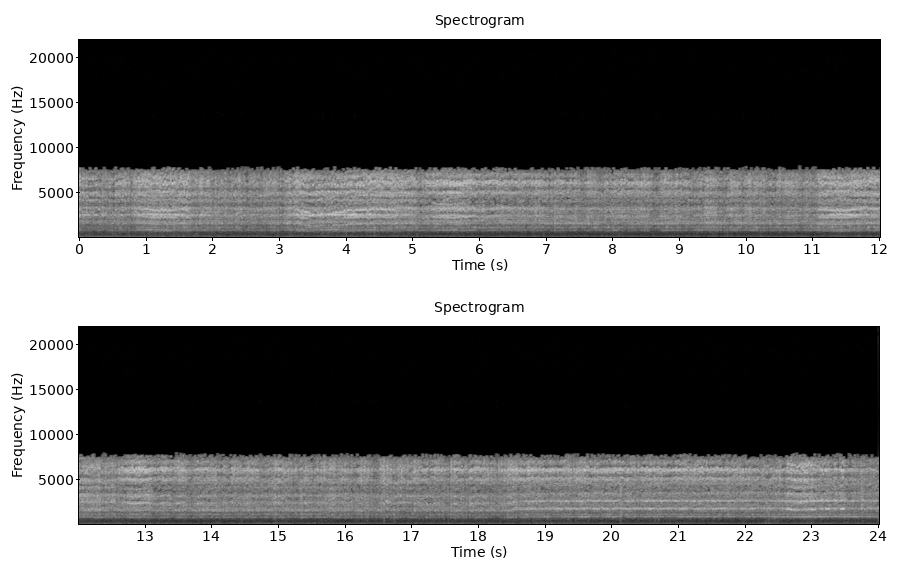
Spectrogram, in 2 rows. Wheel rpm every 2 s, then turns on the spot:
210, 210, 210, 210, 220, 210, 210, 210, 210, 220, 230, 230.
none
